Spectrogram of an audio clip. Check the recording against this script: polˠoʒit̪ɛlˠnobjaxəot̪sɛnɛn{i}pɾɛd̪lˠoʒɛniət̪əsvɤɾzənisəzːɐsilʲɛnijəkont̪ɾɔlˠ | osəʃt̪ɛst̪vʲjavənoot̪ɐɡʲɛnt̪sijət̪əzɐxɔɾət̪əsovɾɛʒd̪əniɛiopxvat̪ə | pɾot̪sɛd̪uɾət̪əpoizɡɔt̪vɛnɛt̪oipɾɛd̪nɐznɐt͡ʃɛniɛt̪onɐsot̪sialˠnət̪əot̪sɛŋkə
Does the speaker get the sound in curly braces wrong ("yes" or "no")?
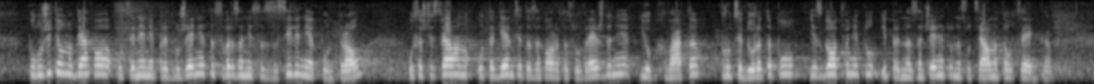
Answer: no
